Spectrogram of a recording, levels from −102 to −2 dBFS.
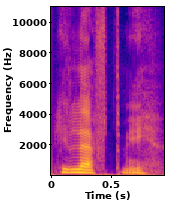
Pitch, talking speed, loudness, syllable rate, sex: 180 Hz, 190 wpm, -17 LUFS, 4.0 syllables/s, female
